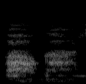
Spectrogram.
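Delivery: breathless whisper of fatigue; tired whisper. Real, not acted. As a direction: exhale the words. Exhausted aside.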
